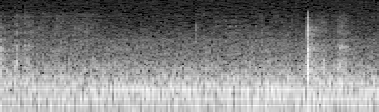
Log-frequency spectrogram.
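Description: Egg-coated meat and tofu patties frying in oil in a frying pan over low heat, a faint steady sizzle. There is a sharp click of the spatula against the pan near the end.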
